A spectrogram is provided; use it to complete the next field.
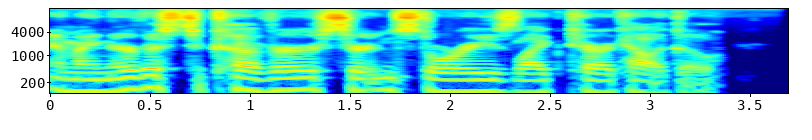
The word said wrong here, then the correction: Tara Calico: Uh, yeah, or Tara Calico. Sorry, I said it wrong.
